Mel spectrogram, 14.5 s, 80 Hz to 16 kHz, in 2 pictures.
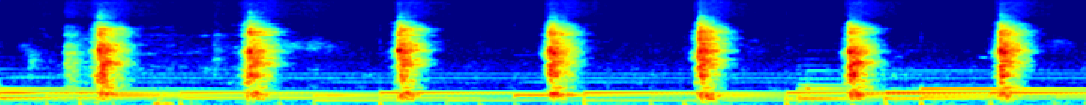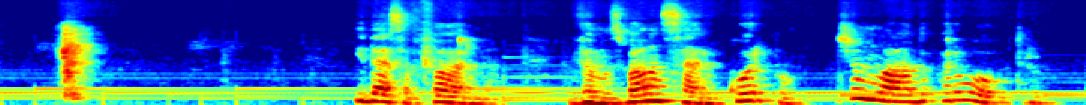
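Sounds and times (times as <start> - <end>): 
soft sustained musical drone: 0.0 - 14.4
pendulum clock ticking: 0.4 - 9.6
speech: 9.6 - 14.4.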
